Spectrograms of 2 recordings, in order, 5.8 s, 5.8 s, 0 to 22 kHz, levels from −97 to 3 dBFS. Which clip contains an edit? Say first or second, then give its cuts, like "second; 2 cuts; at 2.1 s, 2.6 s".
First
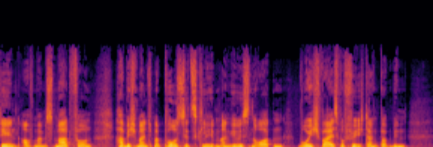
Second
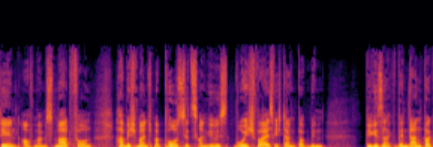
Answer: second; 3 cuts; at 2.6 s, 3.0 s, 3.7 s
